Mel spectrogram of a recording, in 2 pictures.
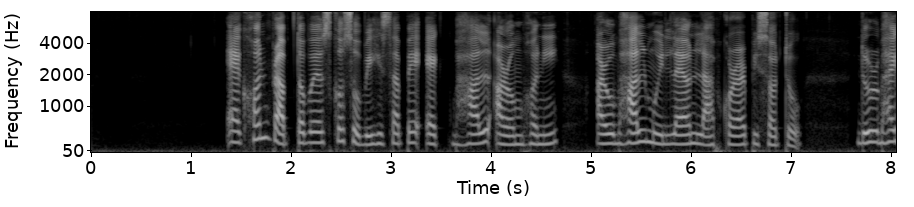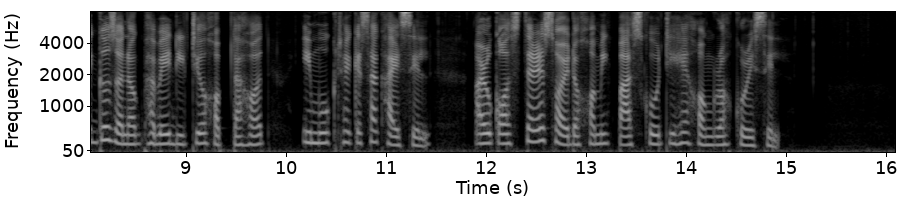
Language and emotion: Assamese, neutral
